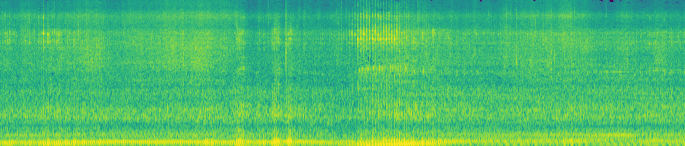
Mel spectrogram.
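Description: Old John Deere tractor's engine running steadily as it works a hydraulic sugarcane grab loader. There are a few sharp knocks about three seconds in, and the engine gets louder for about a second near the middle.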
